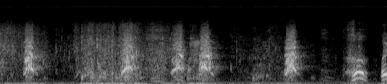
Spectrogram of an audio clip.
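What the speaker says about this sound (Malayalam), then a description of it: "പട്ടിയായിരുന്നു" A dog barks in several loud, sharp bursts close by, mixed with excited human voices shouting over it.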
